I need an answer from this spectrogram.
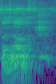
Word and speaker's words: banana: The stressed A has an R sound, but the other 2 A's have schwa sounds. Banana.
